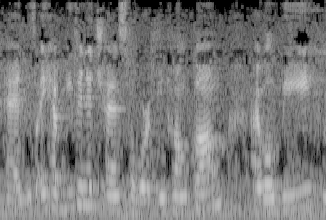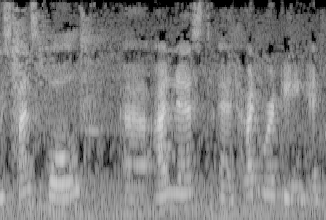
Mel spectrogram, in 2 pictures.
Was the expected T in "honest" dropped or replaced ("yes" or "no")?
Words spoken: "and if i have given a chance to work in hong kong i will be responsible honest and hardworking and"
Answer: no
